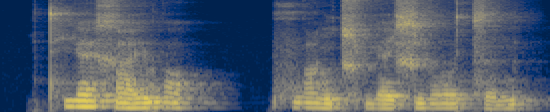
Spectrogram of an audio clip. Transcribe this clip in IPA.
t̪ʰ j ɛ˥ x a˧˥ ɪ̯ ɻ w ɔ˧ | x w ɑ˥˩ ŋ t͡ɕʰ ɥ ɛ˧˥ ɕ j o˥ ʊ̯ t͡s ə˧˥ n

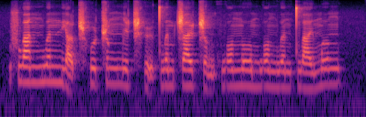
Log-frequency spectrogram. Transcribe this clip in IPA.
ʂ w a˥ n n̪ w ə˥ n n̪ j ä̰˨˩ ʈ͡ʂʰ u˧˥ ʈ͡ʂ ʊ˥ ŋ m i˧˥ ʈ͡ʂʰ ɻ̩˨˩ t̪ w ə˥˩ n ʈ͡ʂ a˥ ɪ̯ ʈ͡ʂ ɤ̰˨˩ ŋ x w ɔ˥ n̪ o˥˧ ʊ̯ m w ɔ˥˩ n̪ w ə˧˥ n t̪ w a˧˥ ɪ̯ m ɤ˥ ŋ

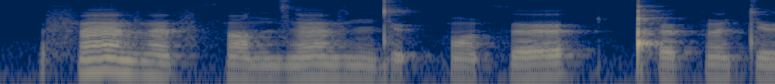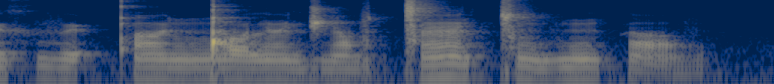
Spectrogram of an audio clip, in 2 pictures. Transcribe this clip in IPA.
f æ̃ v æ̃ f θ ɑ̃ n z æ̃ v n d ø ʔ k ɔ̃ θ œ | ǃʰ œ k œ̃ t ø x v ø ʔ qʼ œ̃ ŋ͡ǃ ɔ l œ̃ d͡ʒ ɑ̃ v ǀ æ̃ ǀ ũ v ũ k ɑ̃ v

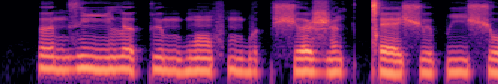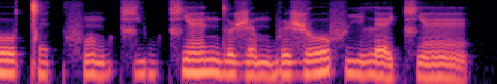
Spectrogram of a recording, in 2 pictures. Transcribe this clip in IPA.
ə n z ĩ l ə k ʏ m b õ f m b ə k ʃ ə ʐ ə̃ k ǀ ɛ ʃ ʏ p i ʃ o ǀ ɛ̤ k f õ b t͡ɕ i̤ b t͡ɕ ɛ̃ n d ʊ ʐ ə m b ɯ ʐ o f i l ɛ t͡ɕ ɛ̃

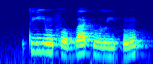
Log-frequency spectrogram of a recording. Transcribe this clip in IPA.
t i˦ j ũ˧ f o˨ b a˧ k u˨ l i˨ h ũ˨˦

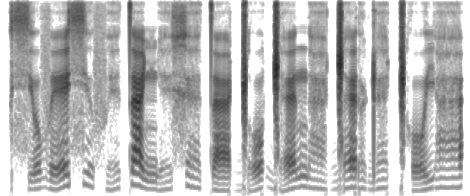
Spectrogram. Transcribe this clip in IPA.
sʲ o˩˧ v e˩˥ sʲ ə̤˥˨ f e̤˩˥ t̪ æ˥˨ ɲ e̤˩˧ x ɛ̤˥˨ t̪ æ˩ ɡ͡ǁ o˩˥ ɡ͡ǁ ɛ˩˥ n æ̤˥˨ ɡ͡ǁ ɛ˥ ɾ ə̤˥˨ ɖ ɛ̤˥ ǁʰ o˩˧ j æ̤˥

